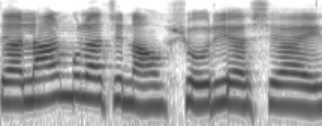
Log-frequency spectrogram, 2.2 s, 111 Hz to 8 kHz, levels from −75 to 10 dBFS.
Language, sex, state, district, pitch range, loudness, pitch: Marathi, female, Maharashtra, Solapur, 225-270 Hz, -14 LUFS, 240 Hz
